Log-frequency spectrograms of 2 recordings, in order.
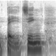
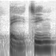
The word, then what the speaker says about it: Beijing: Beijing. It's third tone, then first tone. And roast duck is actually also third tone, then first tone, okay? So, it's Beijing kao ya.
